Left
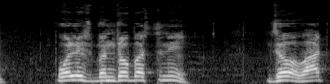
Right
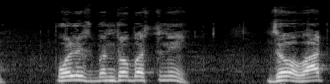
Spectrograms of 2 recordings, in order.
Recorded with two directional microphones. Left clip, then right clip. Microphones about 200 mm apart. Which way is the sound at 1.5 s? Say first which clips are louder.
Left 2 dB; 15° left (ahead or behind).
